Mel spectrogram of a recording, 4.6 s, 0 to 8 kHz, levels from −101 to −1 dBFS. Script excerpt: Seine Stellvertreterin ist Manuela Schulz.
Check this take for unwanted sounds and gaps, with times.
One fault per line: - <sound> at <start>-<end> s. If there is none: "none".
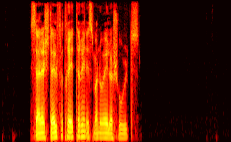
none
